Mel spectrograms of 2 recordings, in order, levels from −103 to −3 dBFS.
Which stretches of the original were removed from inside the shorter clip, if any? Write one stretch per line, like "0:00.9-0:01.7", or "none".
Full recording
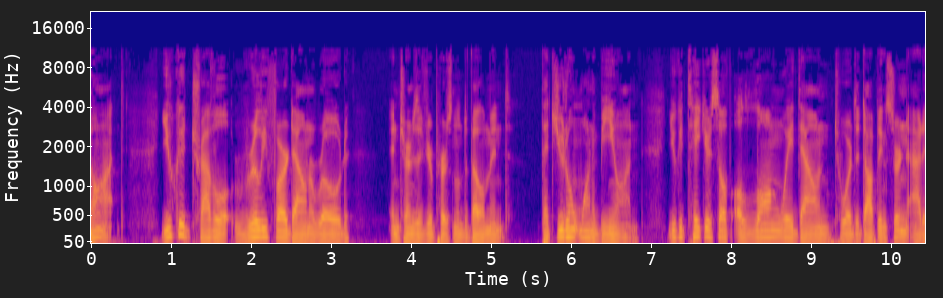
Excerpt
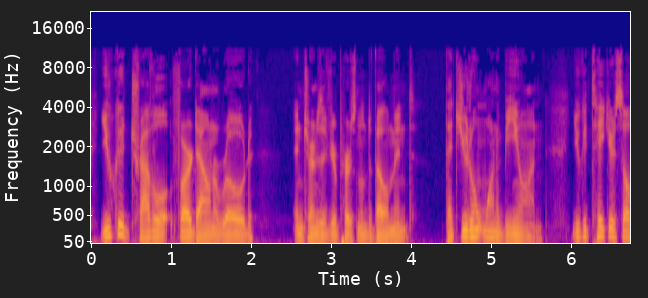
0:01.8-0:02.2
